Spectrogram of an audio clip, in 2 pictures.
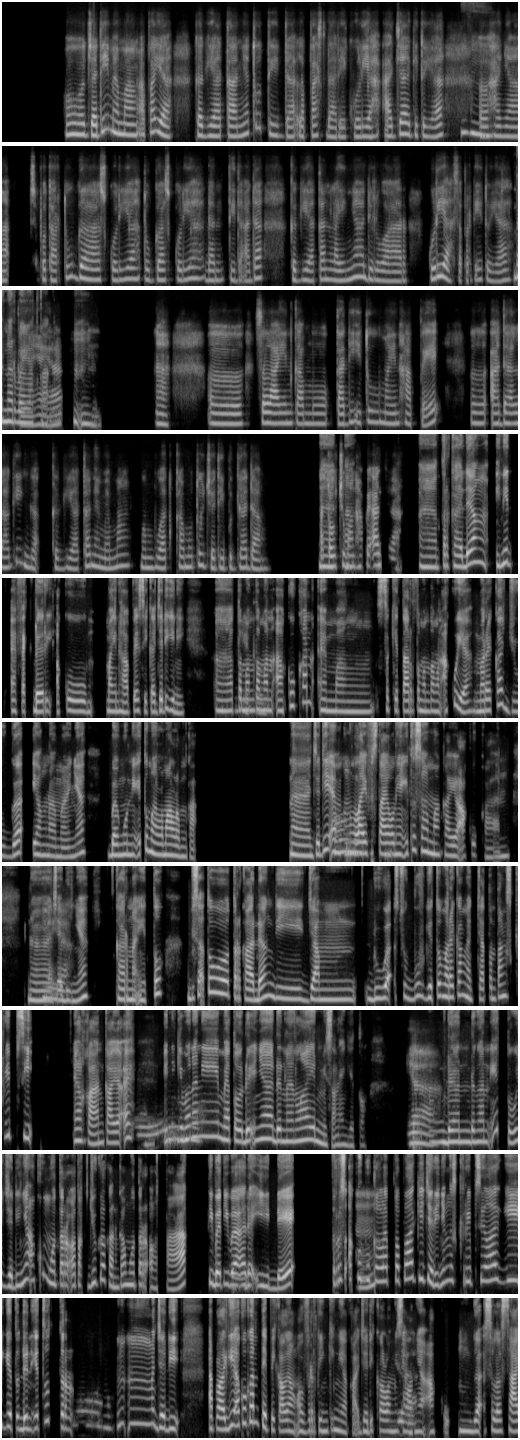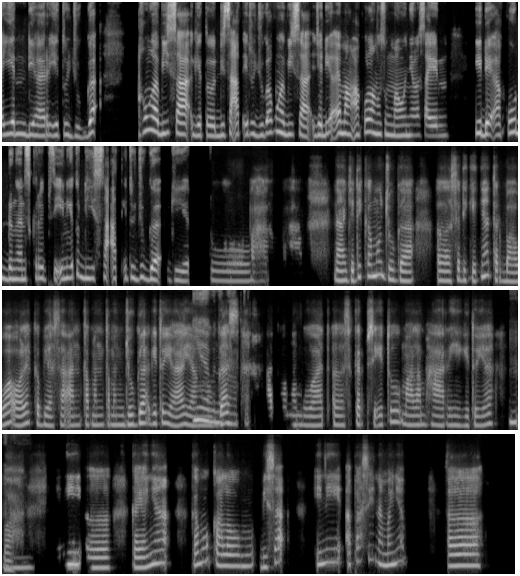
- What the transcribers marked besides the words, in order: in English: "lifestyle-nya"; in English: "nge-chat"; in English: "overthinking"
- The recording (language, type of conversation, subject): Indonesian, advice, Apakah tidur siang yang terlalu lama membuat Anda sulit tidur pada malam hari?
